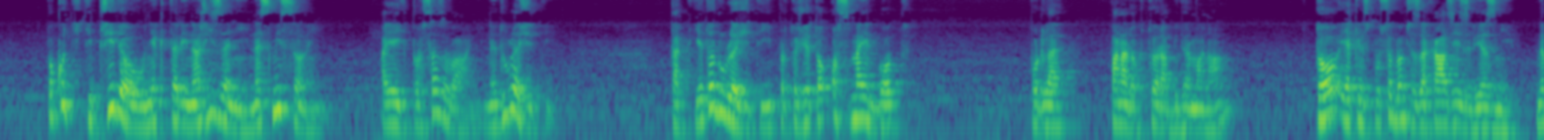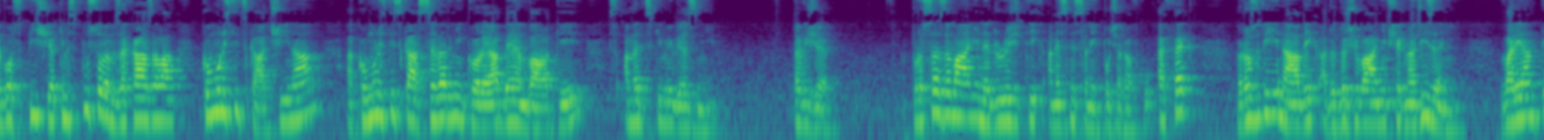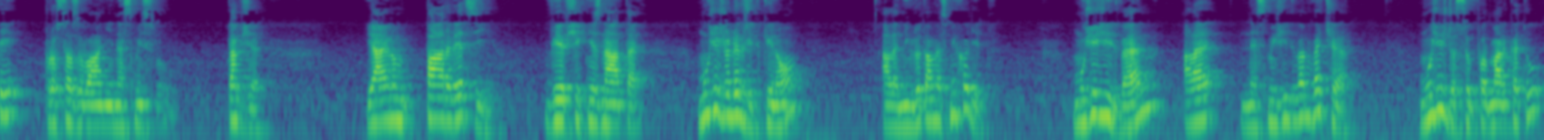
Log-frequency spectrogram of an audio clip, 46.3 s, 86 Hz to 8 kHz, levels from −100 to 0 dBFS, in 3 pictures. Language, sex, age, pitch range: Slovak, male, 40-59, 135-180 Hz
